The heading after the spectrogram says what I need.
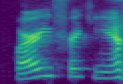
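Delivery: acted out dry, flat, expressionless deadpan delivery. Retelling a co-host's reaction to Andrew freaking out during a game: imitating a deadpan reply. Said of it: "Like it was so deadpan".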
